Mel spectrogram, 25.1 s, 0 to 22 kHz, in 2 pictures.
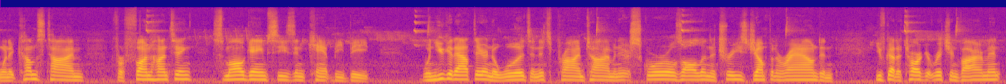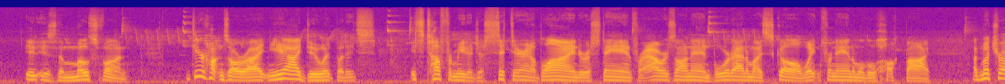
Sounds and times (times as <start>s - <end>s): Speech: 0.0s - 4.6s, 5.3s - 10.4s, 11.0s - 14.2s, 14.9s - 24.2s, 24.8s - 25.1s.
